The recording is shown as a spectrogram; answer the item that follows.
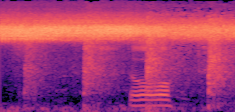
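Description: A steady, high-pitched chorus of insects in the trees, unbroken throughout.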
